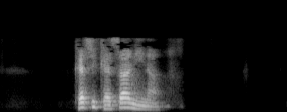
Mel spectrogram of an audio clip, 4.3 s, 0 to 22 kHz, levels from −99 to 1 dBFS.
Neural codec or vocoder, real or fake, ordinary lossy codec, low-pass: codec, 24 kHz, 0.5 kbps, DualCodec; fake; MP3, 24 kbps; 5.4 kHz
